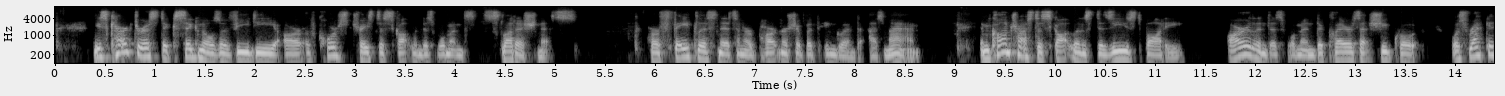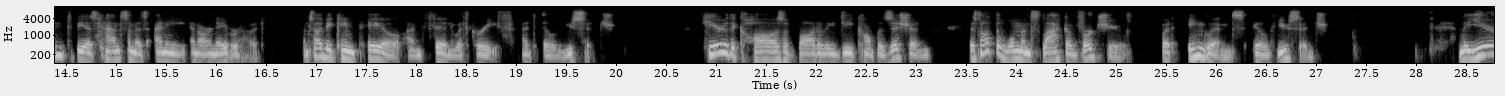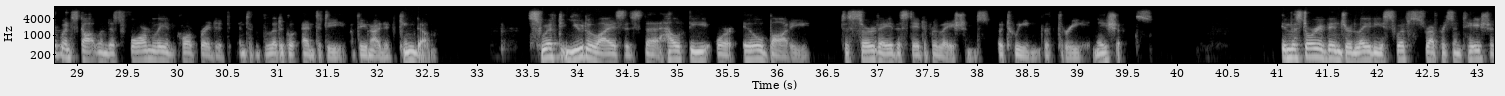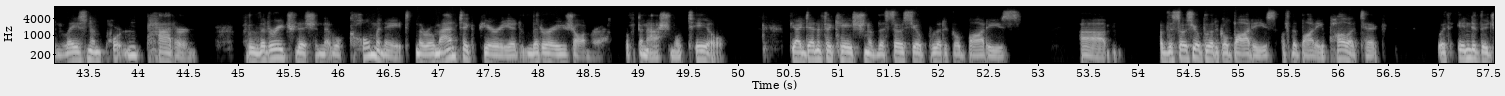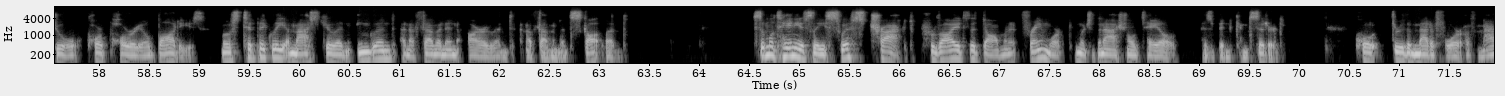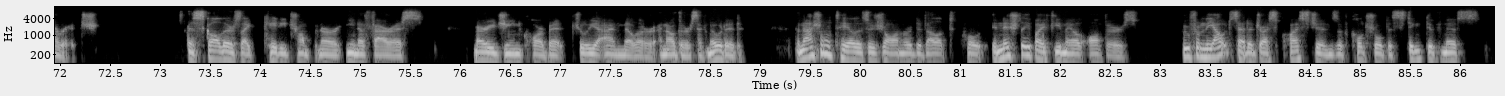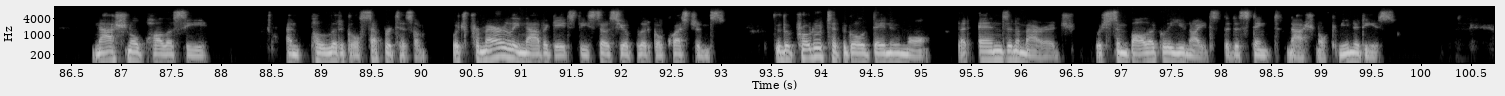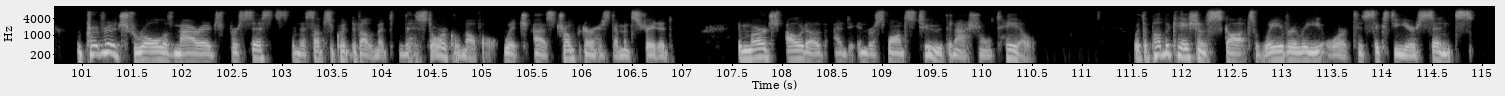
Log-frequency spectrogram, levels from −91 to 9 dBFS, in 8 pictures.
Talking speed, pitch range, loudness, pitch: 155 wpm, 110-150 Hz, -23 LUFS, 125 Hz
